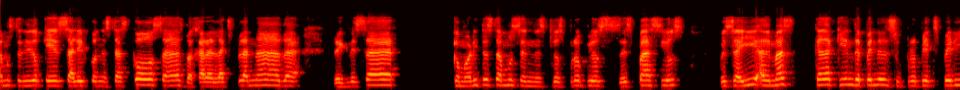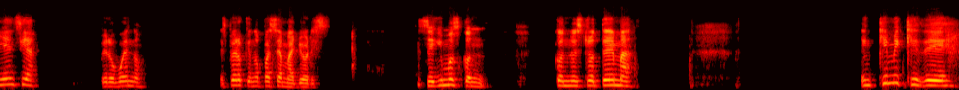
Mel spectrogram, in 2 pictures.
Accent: Mexico City, Mexico; yo soy del lado de los Pedregales, en la zona de los Pedregales de la Ciudad de México. Estoy acá hasta por el Estadio Azteca. Yo aquí desde mi ventana veo el Estadio Azteca. Entonces estoy muy al

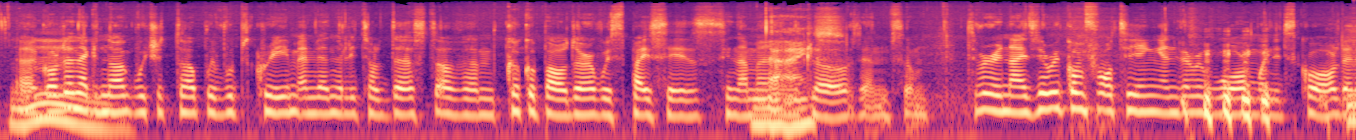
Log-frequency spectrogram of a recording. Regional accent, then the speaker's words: France; English is a second language; moved away as an adult; now in United States; and so I'm from France, obviously. And I've been in Minnesota for 15 years, about.

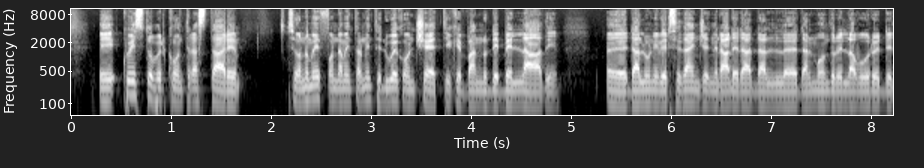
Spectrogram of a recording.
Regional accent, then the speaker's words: Pisa, Tuscany, Italy; sono contento di questa notizia da Pisa, che non sapevo, che essendo la mia terra d'origine

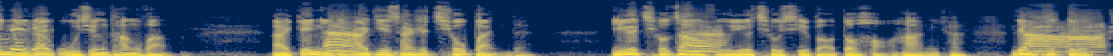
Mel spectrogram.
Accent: Beijing, China; 我们北京人不是说病根儿吗？

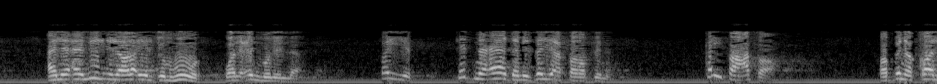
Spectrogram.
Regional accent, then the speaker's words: Egypt; واحنا كمصريين تقول

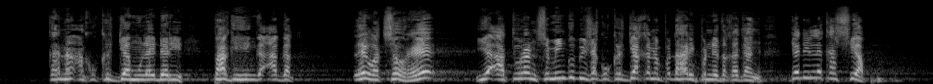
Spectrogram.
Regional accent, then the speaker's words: North Sumatra, Indonesia; Kalau orang kita Batak, bodo sarupa anak do paruma, boru do parumaen, bisa.

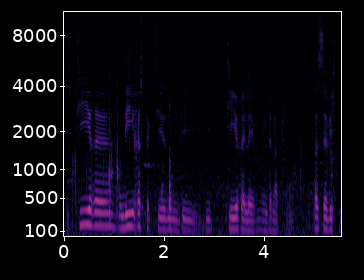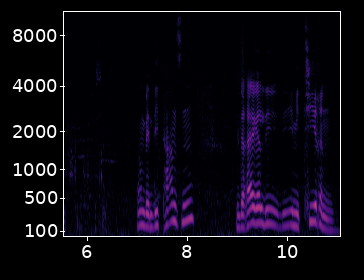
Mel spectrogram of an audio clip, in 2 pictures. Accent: northern Mexico, Mexico; German is a second language; In Mexiko im Norden haben wir die Wüste, die Wüsteregion. Und da, ja, wir kommen aus dieser Ecke, aus Norden Mexikos

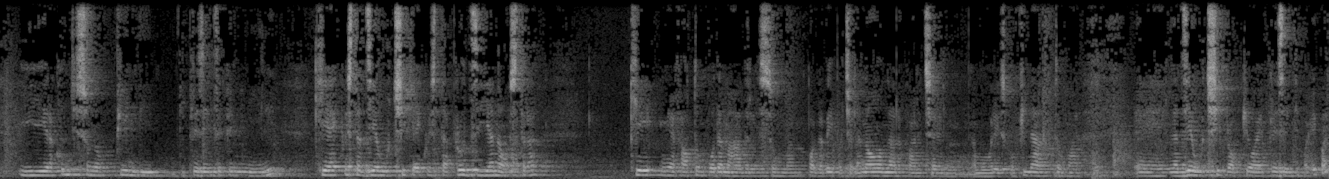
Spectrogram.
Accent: Trentino-Alto Adige, Italy; sintetizzare 100 anni di storia della mia terra, ma anche di indurre il lettore a capire cos'era la Valsugana

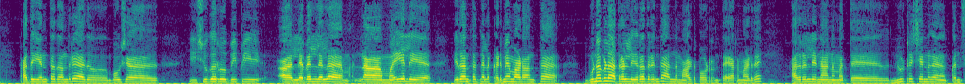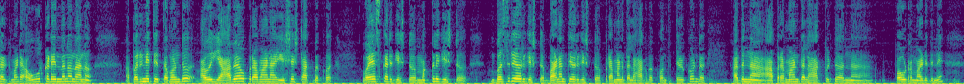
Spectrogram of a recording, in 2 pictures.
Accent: Karnataka, India; ಹುಟ್ಟೂರು ನಂದು ಶಿವಮೊಗ್ಗ ಜಿಲ್ಲೆ ಆಗಿರೋದ್ರಿಂದ ನಾನು ಅಲ್ಲೂ ನೋಡಿಲ್ಲ.

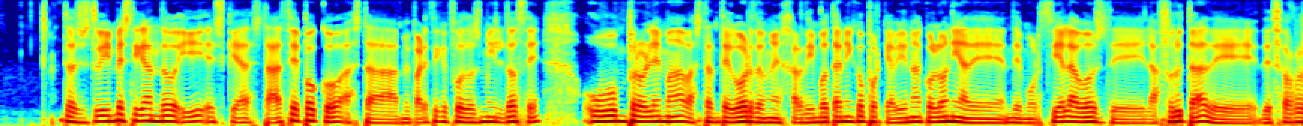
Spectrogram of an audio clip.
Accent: Spain; es que soy español

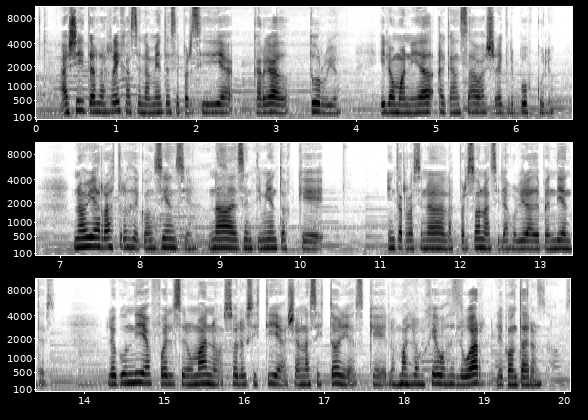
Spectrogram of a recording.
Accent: Bariloche, Río Negro, Argentina; de Bariloche.

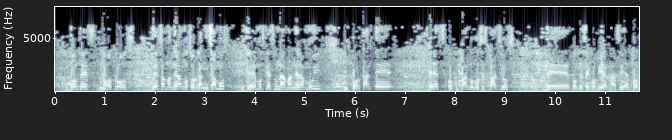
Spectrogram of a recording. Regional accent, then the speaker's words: Cherán, Michoacán, Mexico; Yo, por ejemplo, soy de Cherán. Cherán es una comunidad que no fue colonizada, ¿sí? La forma como nos colonizaron a nosotros fue a través de la cruz, la religión, pero es una comunidad que no es mestiza

